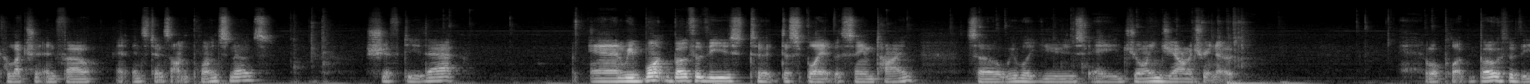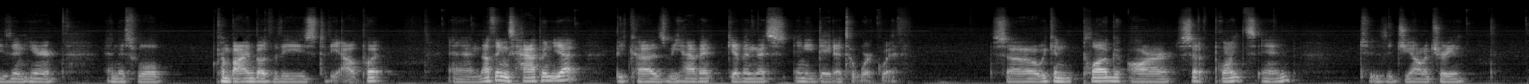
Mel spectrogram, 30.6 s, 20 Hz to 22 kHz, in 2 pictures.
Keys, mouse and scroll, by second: 0.8-2.3 scroll up 2, 2.3-3.1 scroll down 3, 3.2 shift+d, 4.8 middle click, 8.1 click, 9.0 middle click, 9.6 click, 10.1 click, 10.8 shift+a, 15.3 click, 19.9 middle click, 20.3-20.7 scroll up 2, 20.7-21.2 scroll down 2, 21.2 middle click, 23.0 click, 24.3 middle click, 28.2 click, 30.1 middle click.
